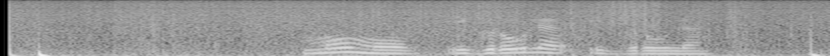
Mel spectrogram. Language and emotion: Russian, neutral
